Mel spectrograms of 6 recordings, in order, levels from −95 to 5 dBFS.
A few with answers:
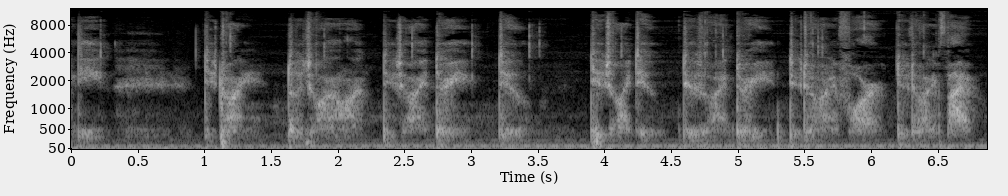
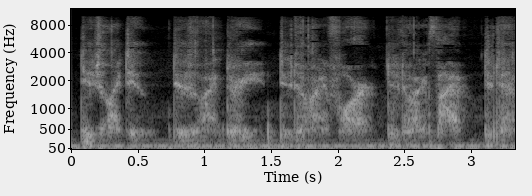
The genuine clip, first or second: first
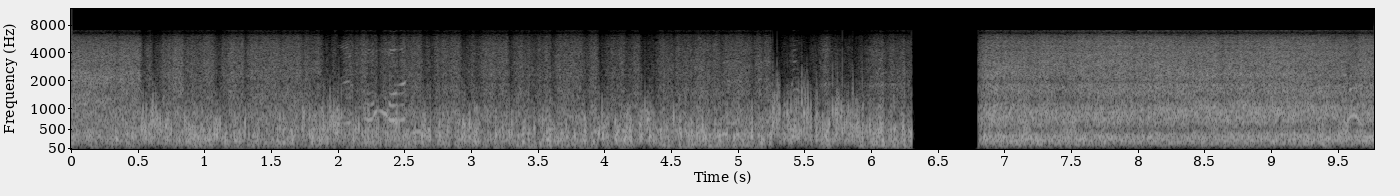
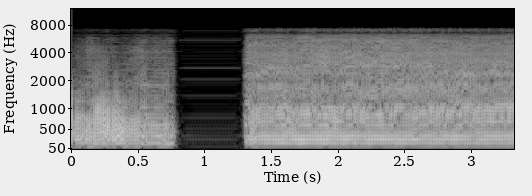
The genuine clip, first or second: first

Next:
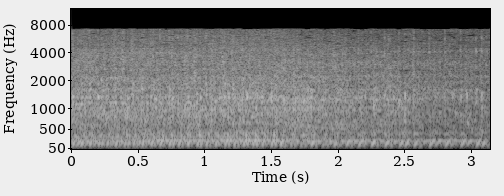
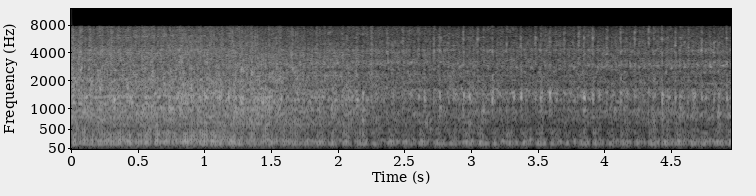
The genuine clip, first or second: first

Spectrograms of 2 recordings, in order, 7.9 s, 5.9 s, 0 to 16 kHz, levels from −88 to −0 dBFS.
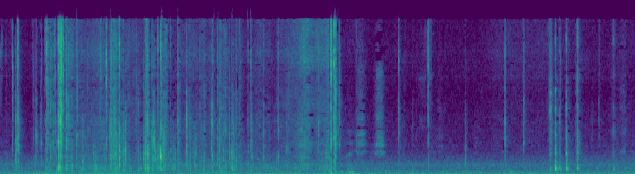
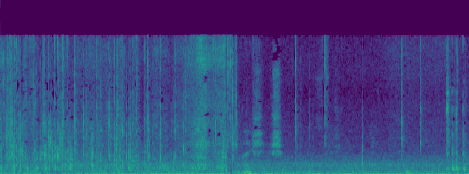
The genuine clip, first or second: second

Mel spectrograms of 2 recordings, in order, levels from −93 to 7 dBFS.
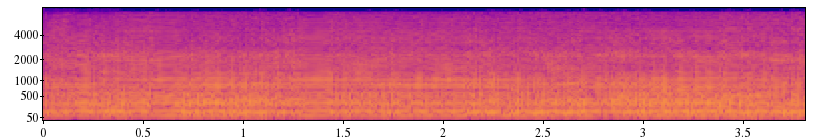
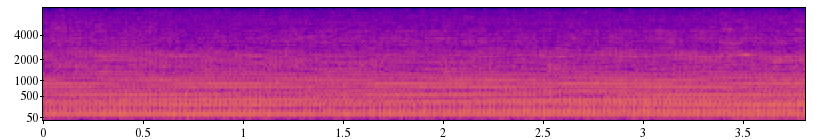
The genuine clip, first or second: second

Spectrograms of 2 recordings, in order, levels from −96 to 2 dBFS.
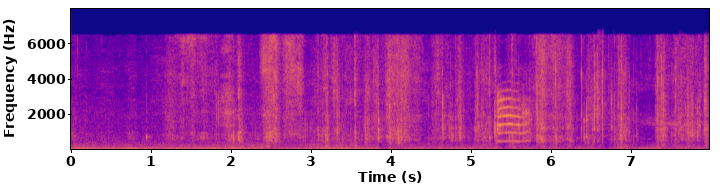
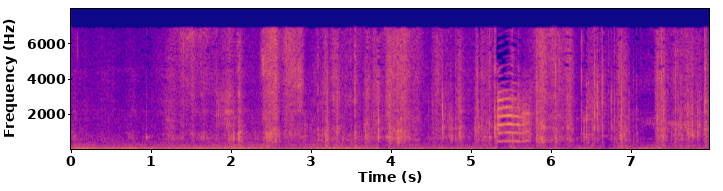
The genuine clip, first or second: first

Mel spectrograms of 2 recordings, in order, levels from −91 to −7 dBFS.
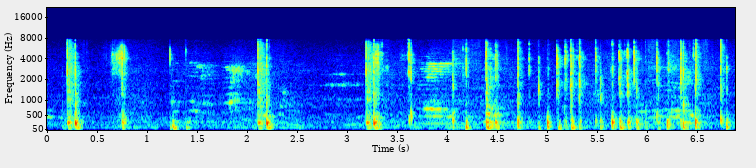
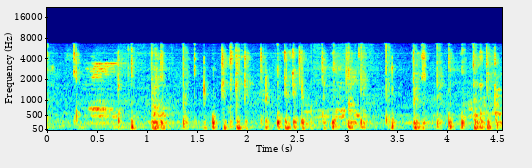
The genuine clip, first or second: first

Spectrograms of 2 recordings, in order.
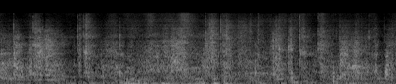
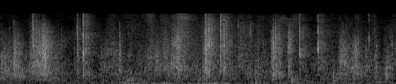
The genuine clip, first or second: second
